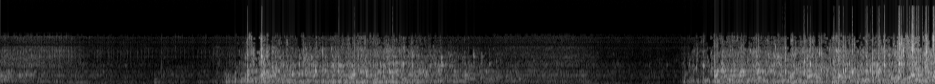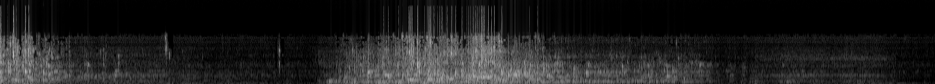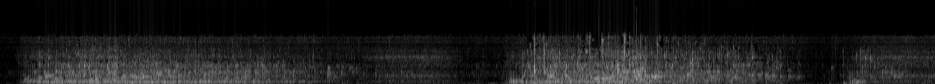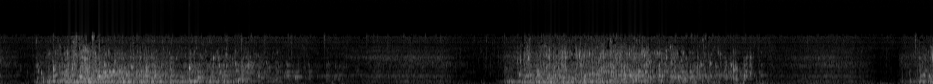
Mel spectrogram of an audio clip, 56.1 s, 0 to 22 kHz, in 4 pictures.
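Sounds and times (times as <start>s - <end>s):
bubbles rushing: 3.2s - 7.8s, 10.2s - 16.6s, 18.8s - 25.1s, 28.4s - 33.4s, 35.6s - 40.1s, 42.6s - 47.2s, 49.6s - 53.6s, 55.8s - 56.0s
diver breathing through regulator: 25.4s - 27.8s, 33.2s - 35.2s, 40.8s - 42.5s, 47.2s - 49.2s, 53.7s - 56.0s.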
